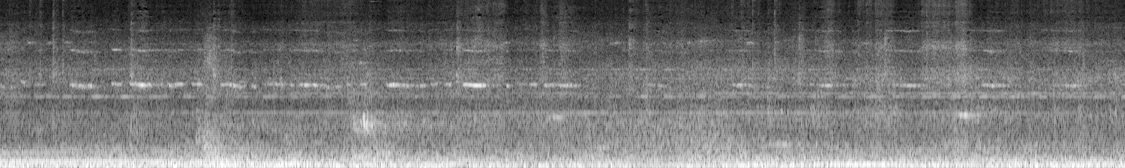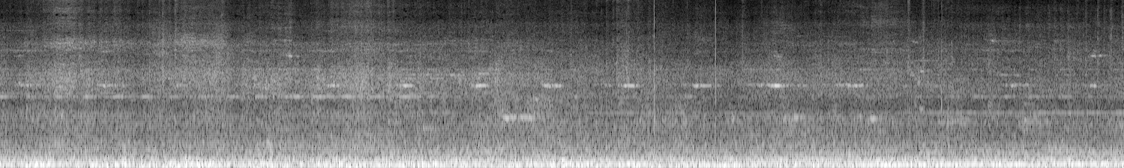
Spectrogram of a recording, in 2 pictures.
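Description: Freight train cars rolling past on the rails with a steady low rumble, over a thin, high squeak that repeats regularly throughout.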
